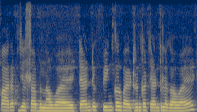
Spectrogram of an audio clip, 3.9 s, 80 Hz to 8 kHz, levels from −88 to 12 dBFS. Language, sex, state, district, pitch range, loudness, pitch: Hindi, female, Bihar, Katihar, 210-235 Hz, -12 LUFS, 225 Hz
